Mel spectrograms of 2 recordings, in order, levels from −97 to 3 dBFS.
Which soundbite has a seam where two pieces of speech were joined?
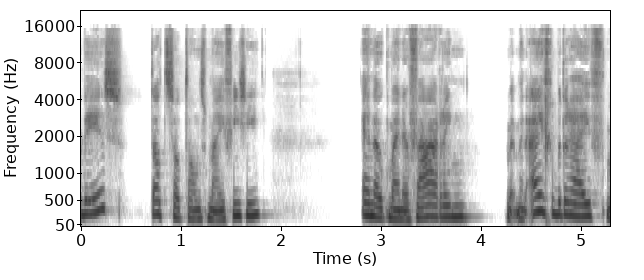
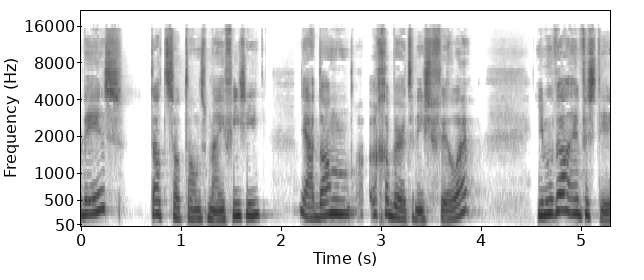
second; 1 cut; at 2.1 s

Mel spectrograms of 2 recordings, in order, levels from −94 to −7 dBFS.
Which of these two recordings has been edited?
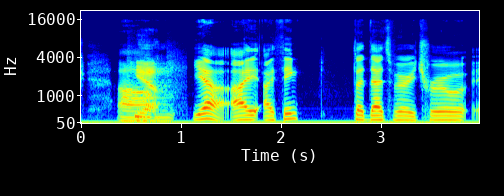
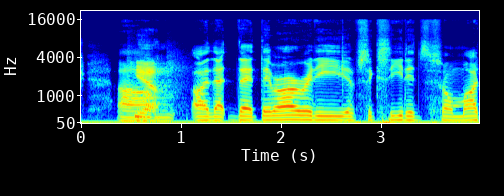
first; 1 cut; at 1.1 s

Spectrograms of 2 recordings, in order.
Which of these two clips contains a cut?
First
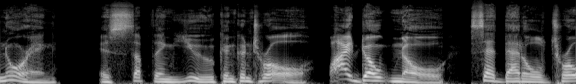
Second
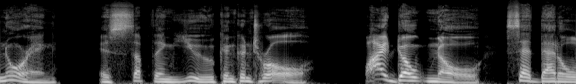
first; 1 cut; at 3.2 s

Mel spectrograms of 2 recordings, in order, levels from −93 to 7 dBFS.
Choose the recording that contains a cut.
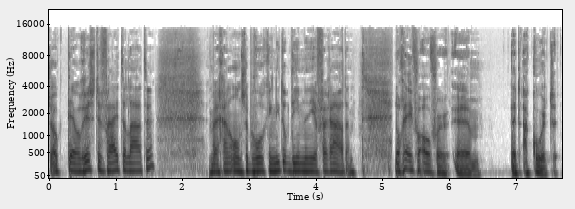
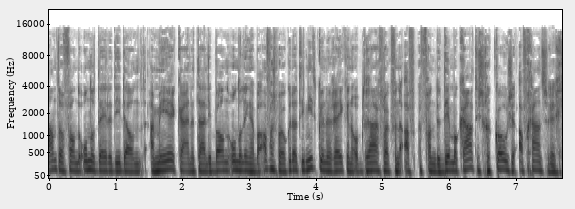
first; 2 cuts; at 2.4 s, 5.2 s

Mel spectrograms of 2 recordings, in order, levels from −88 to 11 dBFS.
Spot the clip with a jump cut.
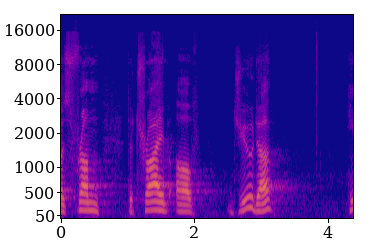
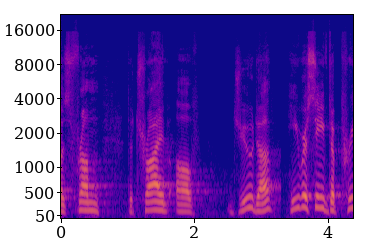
second; 1 cut; at 3.3 s

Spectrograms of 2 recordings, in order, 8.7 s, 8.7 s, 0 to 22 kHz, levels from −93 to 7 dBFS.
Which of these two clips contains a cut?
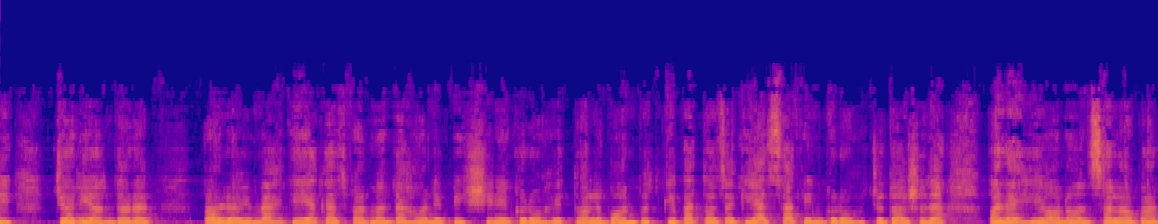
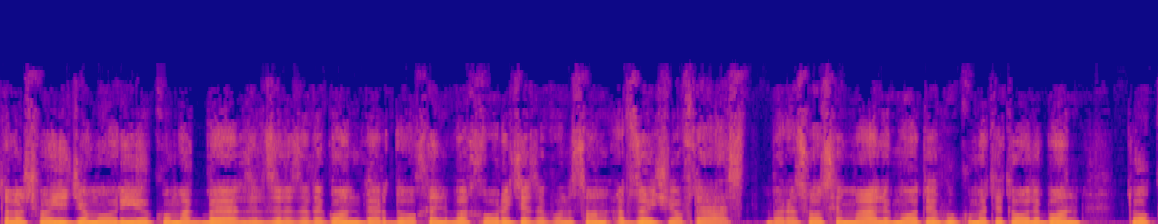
second; 1 cut; at 5.7 s

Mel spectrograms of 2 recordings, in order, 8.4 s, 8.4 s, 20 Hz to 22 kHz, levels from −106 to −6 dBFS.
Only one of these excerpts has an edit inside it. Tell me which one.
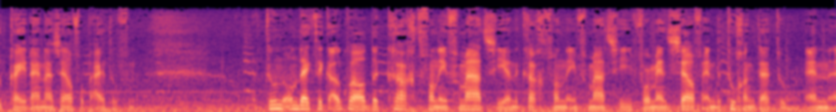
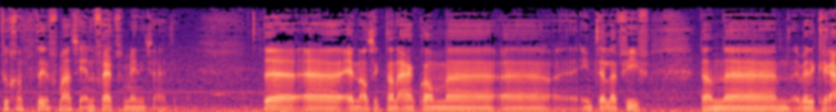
second; 1 cut; at 2.6 s

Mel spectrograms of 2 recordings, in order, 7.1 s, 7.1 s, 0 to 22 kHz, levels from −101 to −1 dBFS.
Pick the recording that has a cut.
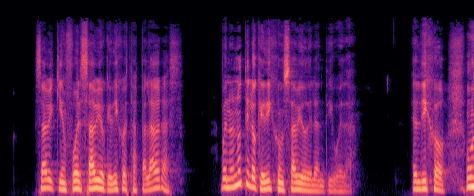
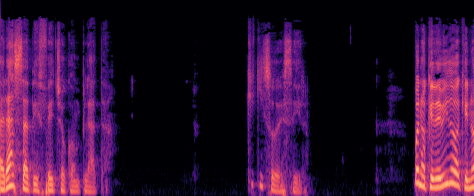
first; 1 cut; at 3.2 s

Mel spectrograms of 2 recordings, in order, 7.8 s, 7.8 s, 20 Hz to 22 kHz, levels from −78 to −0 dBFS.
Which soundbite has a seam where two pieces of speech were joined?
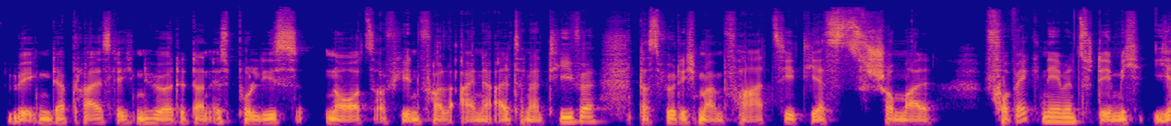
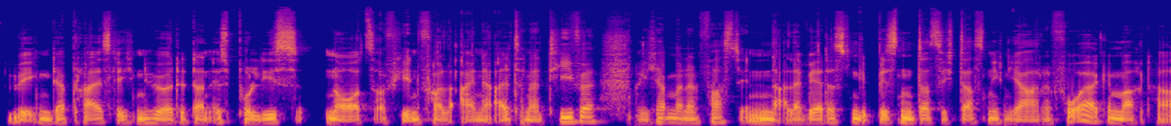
second; 2 cuts; at 4.2 s, 6.7 s

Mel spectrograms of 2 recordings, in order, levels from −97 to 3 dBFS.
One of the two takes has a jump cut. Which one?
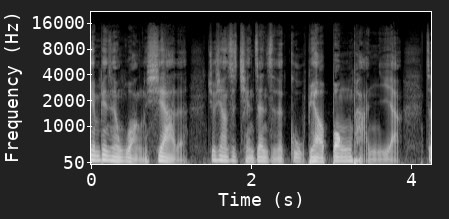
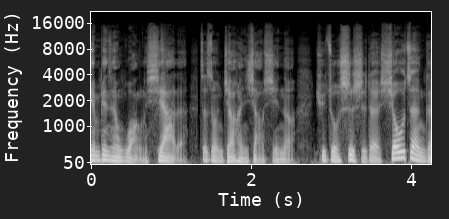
second; 2 cuts; at 1.3 s, 2.8 s

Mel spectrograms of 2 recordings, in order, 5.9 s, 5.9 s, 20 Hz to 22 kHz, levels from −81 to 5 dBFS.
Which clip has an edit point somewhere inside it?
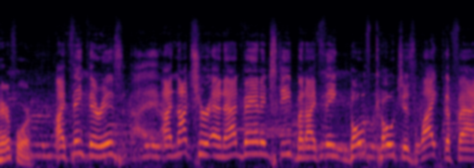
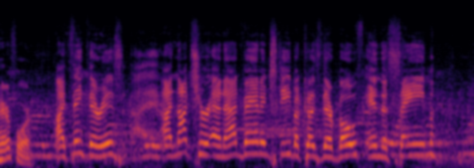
first; 1 cut; at 3.7 s

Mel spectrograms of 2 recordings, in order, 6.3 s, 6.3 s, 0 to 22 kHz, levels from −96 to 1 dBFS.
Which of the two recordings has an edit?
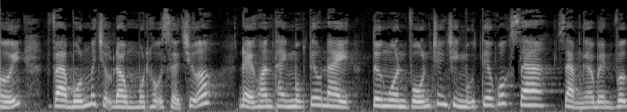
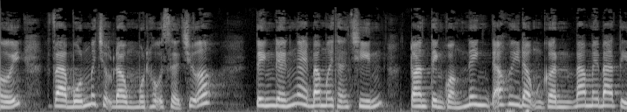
first; 1 cut; at 2.3 s

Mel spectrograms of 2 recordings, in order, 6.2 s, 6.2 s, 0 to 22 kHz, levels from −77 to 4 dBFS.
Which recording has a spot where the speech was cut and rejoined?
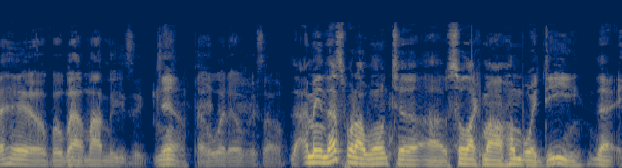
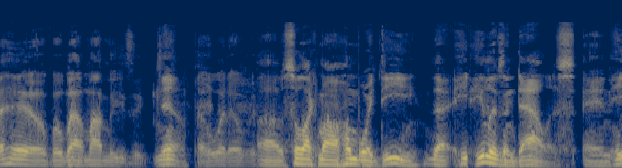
second; 2 cuts; at 2.6 s, 4.7 s

